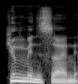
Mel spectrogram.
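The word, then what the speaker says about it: Heung-min Son: But he kind of brings out the most, and especially in this last game, Hyungmin Sun is, I learned that's how you pronounce it.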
